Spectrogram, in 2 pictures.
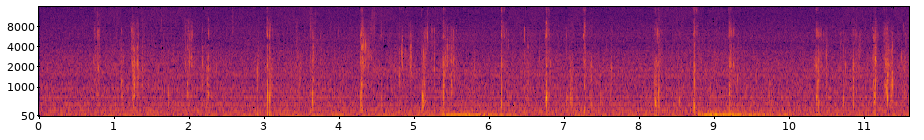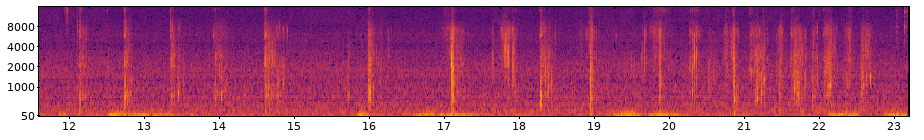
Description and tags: Something like walking in deep mud, could be used as a sound effect in a game or something
something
